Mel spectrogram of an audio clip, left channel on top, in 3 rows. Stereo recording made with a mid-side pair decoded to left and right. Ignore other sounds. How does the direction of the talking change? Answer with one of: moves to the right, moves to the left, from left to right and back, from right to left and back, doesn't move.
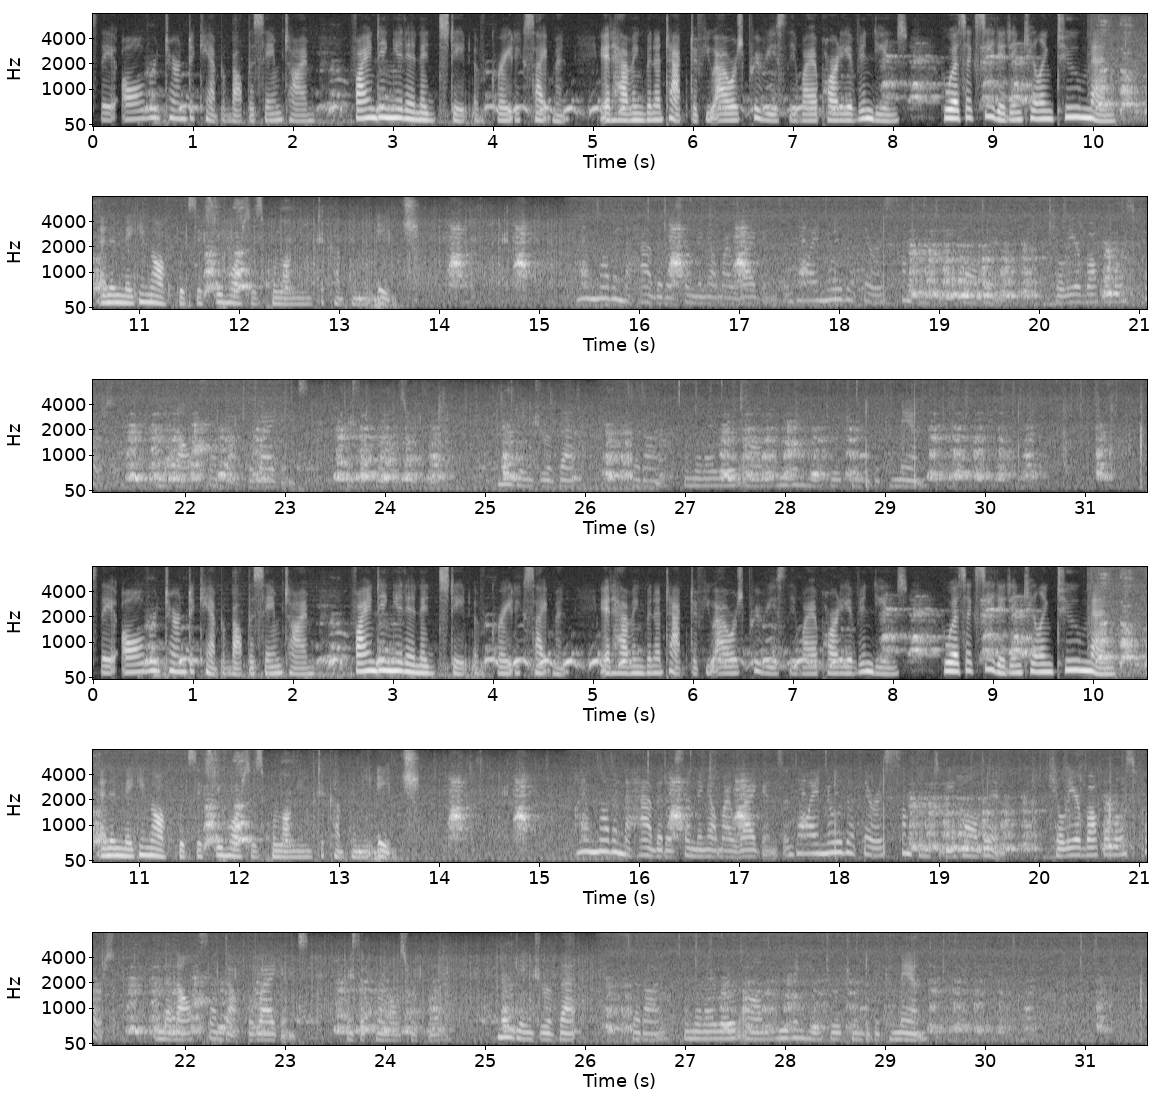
from right to left and back.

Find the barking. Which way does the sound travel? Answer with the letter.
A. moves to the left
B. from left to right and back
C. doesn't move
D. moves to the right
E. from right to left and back
A.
